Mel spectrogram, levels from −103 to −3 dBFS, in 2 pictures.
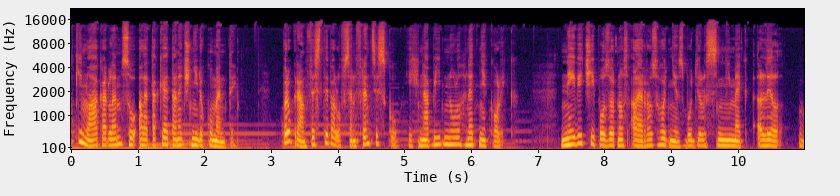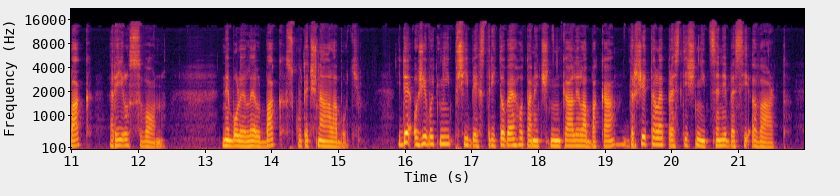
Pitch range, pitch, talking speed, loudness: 145-175 Hz, 160 Hz, 120 wpm, -21 LUFS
